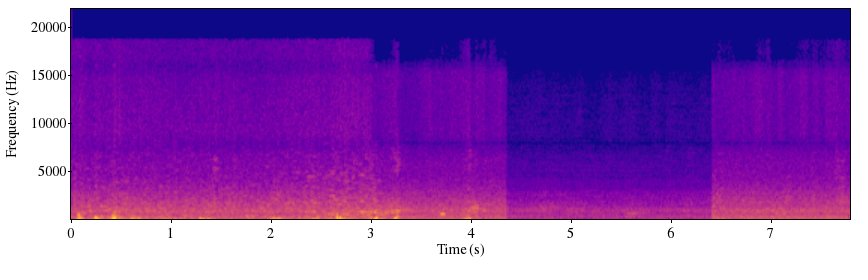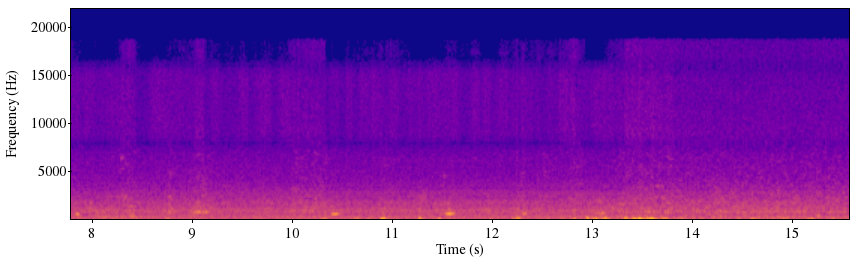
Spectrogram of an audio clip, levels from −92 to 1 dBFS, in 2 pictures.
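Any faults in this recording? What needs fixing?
From 4.35 to 6.40 s the speech turns abruptly roomy and hollow, drops about 10 dB and loses bass, likely a switch to a distant microphone. The waveform shows a sudden step down in level, and the spectrogram shows weaker lows and a noise floor only about 35 dB below the speech. Monitoring the close microphone's feed during recording and keeping a backup close-mic track would prevent it.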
